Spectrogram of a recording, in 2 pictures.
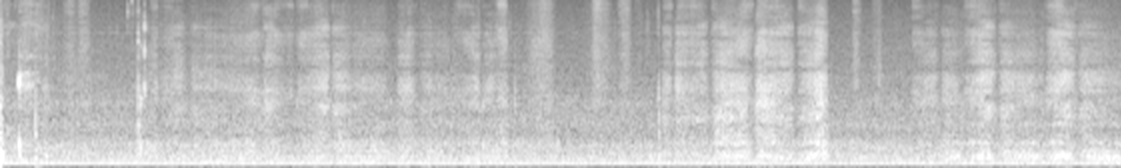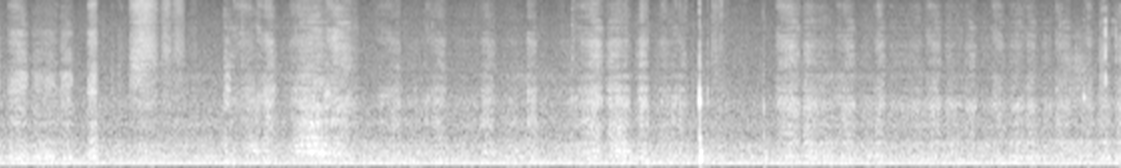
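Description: Soft, continuous scratching of a calligraphy pen nib drawing thick and thin ink strokes on paper, faint and close against a steady low hum, with small breathy noises scattered throughout.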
